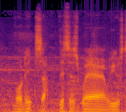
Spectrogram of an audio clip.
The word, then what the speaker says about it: Vodice: Hope to um vitaa or vodis as it uh as it's spelled but it's actually vitza this is where we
